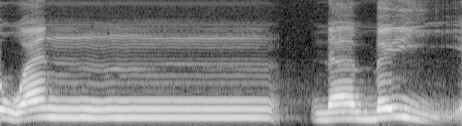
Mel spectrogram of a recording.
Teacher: Tekanlah sebab dia ada sabdu. Dengung kat situ wan nabi.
